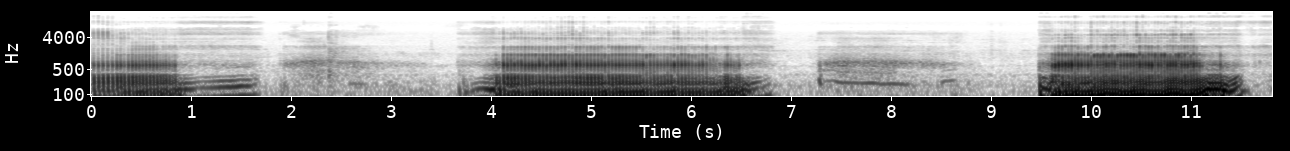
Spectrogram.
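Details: English Bulldog snoring indoors: three loud, rough, rumbling snores, each lasting about two to three seconds, separated by quieter, softer breaths.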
